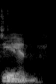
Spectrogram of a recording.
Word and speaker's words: Dian: front of it okay Ian with a D in front of it that's very helpful okay okay bad yeah like in front of it but it sounds like a yeah d Dian it's pronounced Dian yeah okay okay let's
